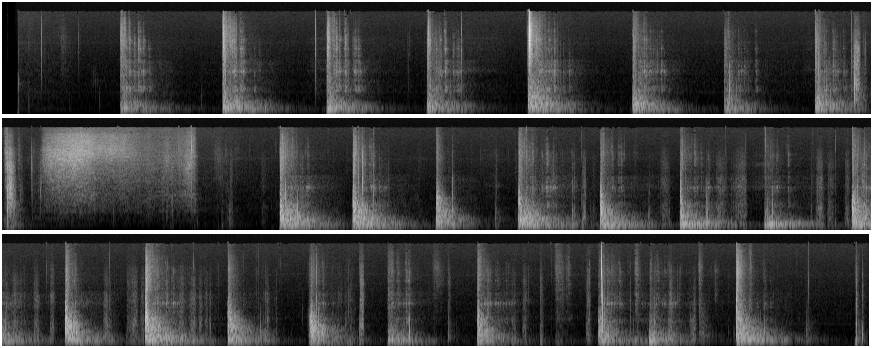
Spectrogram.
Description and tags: Vent Crawling
A simulation of the noise someone might make crawling through a vent.
-ME Studios
Action, Clang, Crawl, Metal, Steps, Vent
